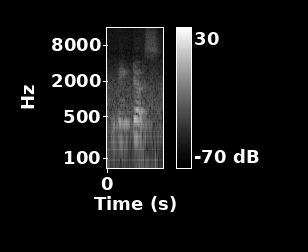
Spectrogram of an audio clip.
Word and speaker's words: debtors: See, I am pronouncing is as a debtor. Okay, तो बच्चे लोग को एक लगता है कि यहाँ पे बी है तो डेप्टर करके बोलते हैं। सो बी is silent, B silent है, आपको उसका प्रोनाउंसिएशन कैसे करना है, डेटर्स।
